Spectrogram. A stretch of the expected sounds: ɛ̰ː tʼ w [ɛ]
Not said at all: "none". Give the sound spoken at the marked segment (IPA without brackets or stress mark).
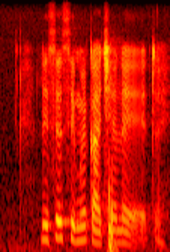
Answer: ɛ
